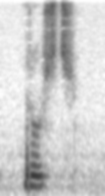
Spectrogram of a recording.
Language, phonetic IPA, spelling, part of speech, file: Polish, [ruɕt͡ɕ], róść, verb, LL-Q809 (pol)-róść.wav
